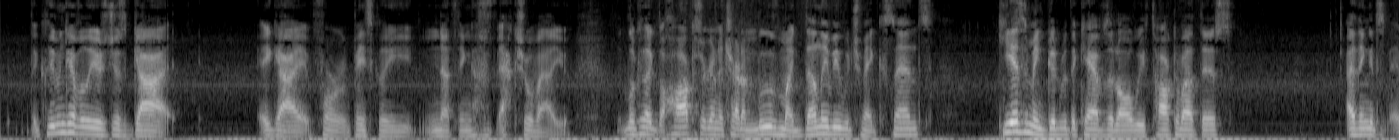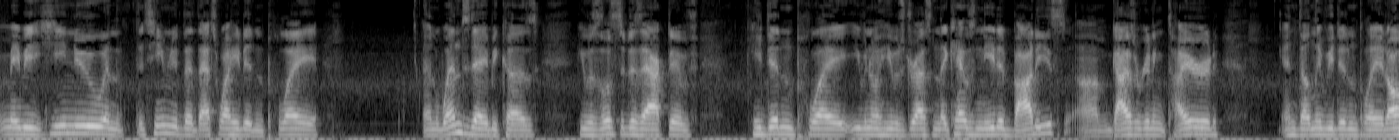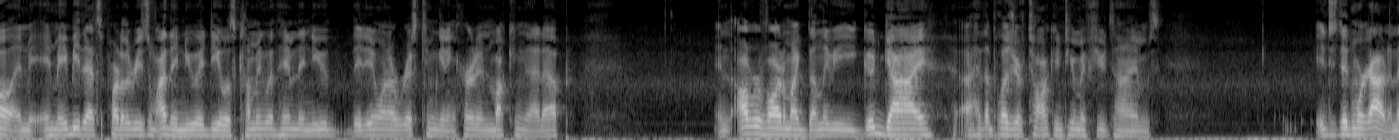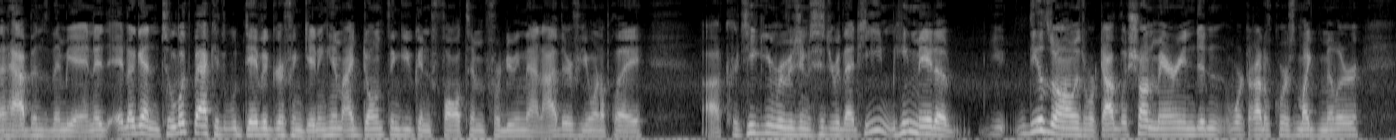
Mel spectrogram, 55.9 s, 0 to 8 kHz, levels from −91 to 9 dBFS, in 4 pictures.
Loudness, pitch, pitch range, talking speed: -25 LUFS, 125 Hz, 120-135 Hz, 220 wpm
